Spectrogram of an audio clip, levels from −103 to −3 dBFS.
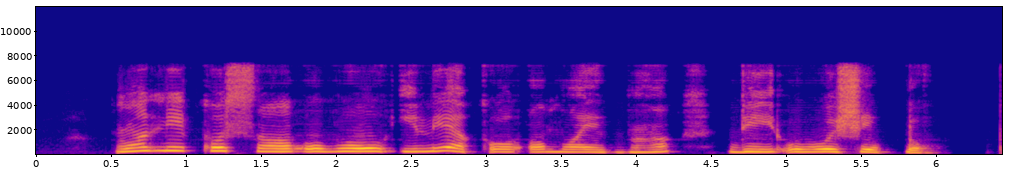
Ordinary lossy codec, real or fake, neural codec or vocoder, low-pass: none; fake; codec, 16 kHz, 1 kbps, FunCodec, trained on LibriTTS, 50 frames a second; 7.2 kHz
